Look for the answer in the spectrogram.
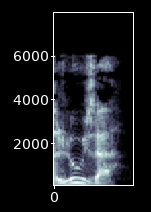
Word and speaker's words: loser: Và động từ to lose, L-O-S-E, động từ bất quy tắc. To lose, lost, lost là mất. A loser, chữ S đọc là Z, kẻ thất bại.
